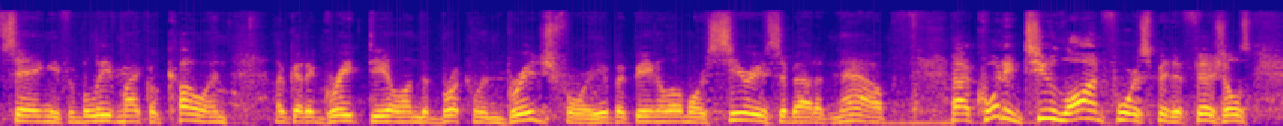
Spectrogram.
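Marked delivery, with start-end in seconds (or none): none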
